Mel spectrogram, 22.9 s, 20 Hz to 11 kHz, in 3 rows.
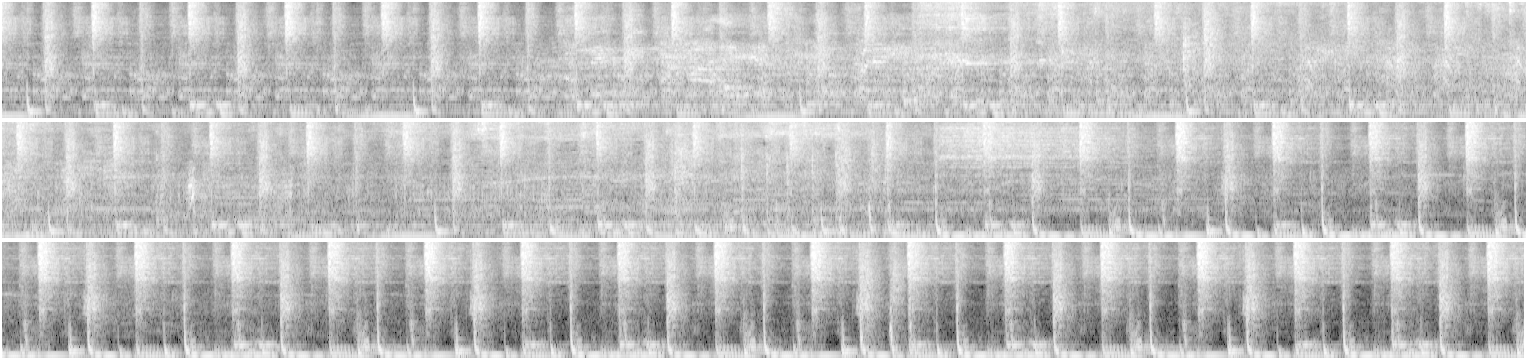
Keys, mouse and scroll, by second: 20.0 t, 21.2 KP_3, 22.4 z.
